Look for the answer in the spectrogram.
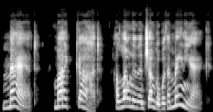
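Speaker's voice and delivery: high, despairing outburst; horrified. Acted. Girl alone with a maniac, high horrified voice.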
